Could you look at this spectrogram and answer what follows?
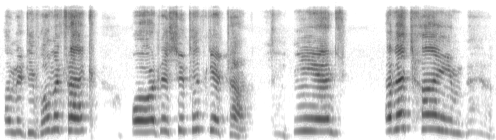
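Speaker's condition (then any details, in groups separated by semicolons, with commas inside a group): Cerebral palsy; from birth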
